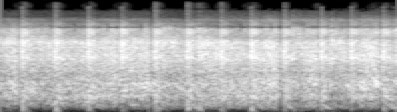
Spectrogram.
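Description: Automatic gunfire from a mobile shooting game, a rapid run of evenly spaced shots in short bursts over a constant hiss, loud and close, with no voices.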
